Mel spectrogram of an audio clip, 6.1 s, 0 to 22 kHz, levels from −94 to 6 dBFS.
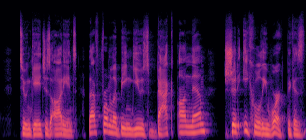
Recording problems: none

